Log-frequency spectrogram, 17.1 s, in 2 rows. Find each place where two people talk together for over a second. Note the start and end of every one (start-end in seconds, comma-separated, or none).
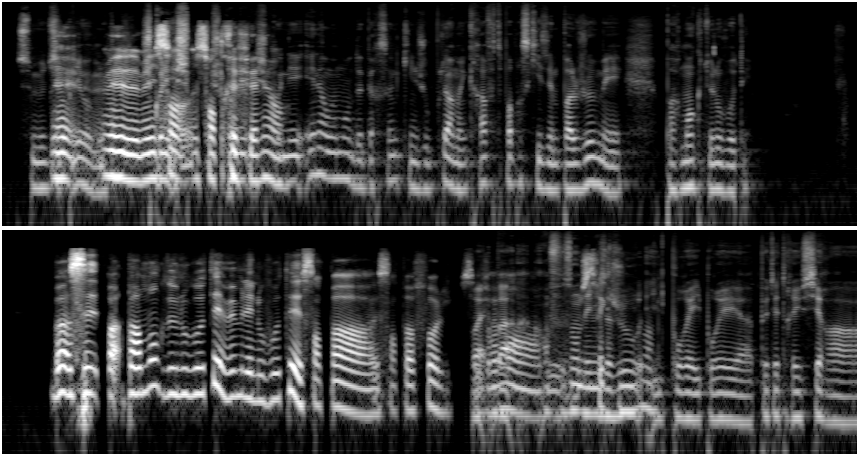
0.5-2.9, 13.3-15.2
